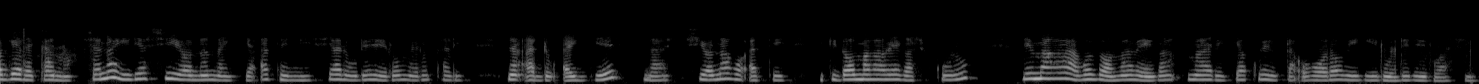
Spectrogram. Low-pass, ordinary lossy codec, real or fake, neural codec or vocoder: 5.4 kHz; Opus, 32 kbps; fake; codec, 16 kHz, 4 kbps, FreqCodec, smaller model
